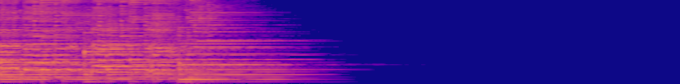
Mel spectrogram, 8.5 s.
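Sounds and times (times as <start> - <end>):
vocals: 0.0 - 3.6.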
